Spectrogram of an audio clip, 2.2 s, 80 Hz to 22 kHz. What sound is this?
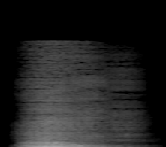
Transformer Buzzing Noise
Here is a pretty awesome sound I created by adding alittle things here and there to a sound made by "f4ngy", it reminds me of the movie transformers a bit.
Here's a link to the original sound that made this all possible:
